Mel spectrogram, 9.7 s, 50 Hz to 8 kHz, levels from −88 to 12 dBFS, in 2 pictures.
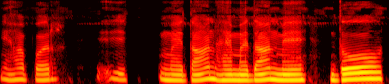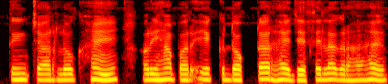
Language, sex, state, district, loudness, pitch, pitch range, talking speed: Hindi, male, Chhattisgarh, Balrampur, -20 LUFS, 160 Hz, 155-165 Hz, 135 wpm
